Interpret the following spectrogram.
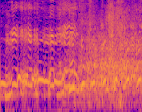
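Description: Studio audience and judges laughing loudly, many voices overlapping in hearty laughter.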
